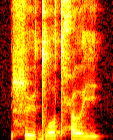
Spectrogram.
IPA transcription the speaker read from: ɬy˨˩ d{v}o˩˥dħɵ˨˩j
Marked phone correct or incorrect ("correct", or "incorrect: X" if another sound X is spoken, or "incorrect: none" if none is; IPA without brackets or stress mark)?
incorrect: w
